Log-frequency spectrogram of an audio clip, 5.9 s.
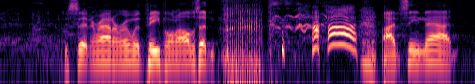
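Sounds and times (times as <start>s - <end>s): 
laughter: 0.0s - 5.3s
speech: 0.8s - 3.0s, 3.9s - 5.8s
person imitating snoring: 2.7s - 3.6s.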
